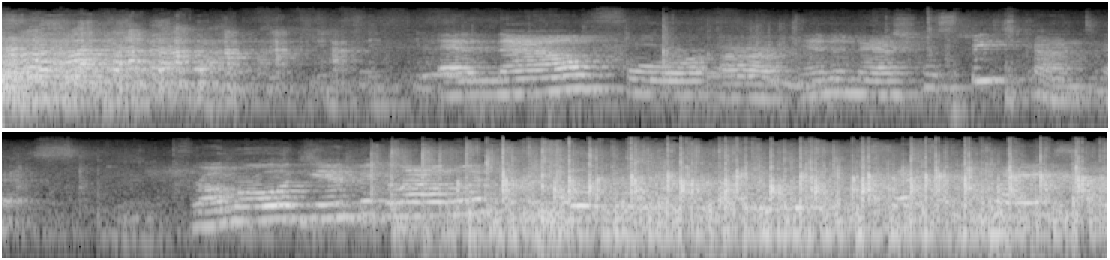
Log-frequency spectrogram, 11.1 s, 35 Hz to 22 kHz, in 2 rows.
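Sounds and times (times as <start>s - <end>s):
audience applause: 8.0s - 11.0s.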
